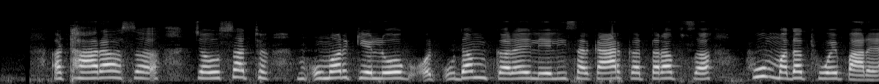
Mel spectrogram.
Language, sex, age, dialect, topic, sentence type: Maithili, female, 18-24, Angika, banking, statement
